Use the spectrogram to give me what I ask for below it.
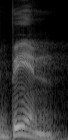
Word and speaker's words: been: Donc, where have you been et a green bean, c'est exactement la même prononciation.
